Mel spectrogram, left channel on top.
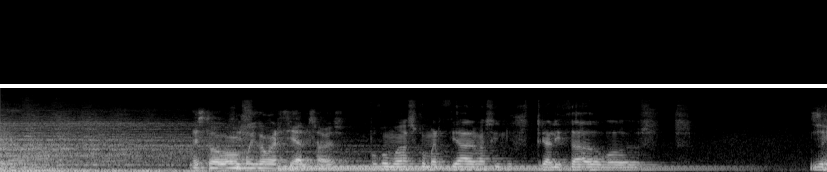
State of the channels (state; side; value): silent; left; digital silence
